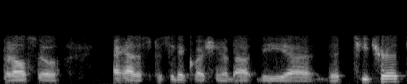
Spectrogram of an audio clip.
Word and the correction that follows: titer: test. Is that how that's pronounced? – Titer. – Titer test.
